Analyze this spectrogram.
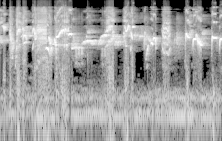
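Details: Oriental magpie-robin, tail spread while fighting, sings fast: clear upward-sweeping whistles woven with harsh chatters and rasping notes, continuous with only tiny gaps.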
